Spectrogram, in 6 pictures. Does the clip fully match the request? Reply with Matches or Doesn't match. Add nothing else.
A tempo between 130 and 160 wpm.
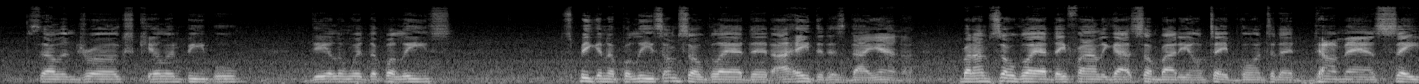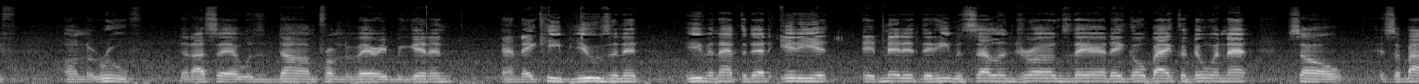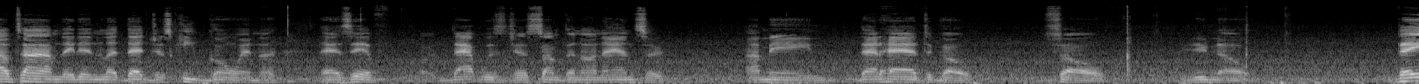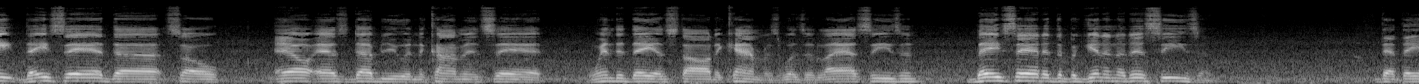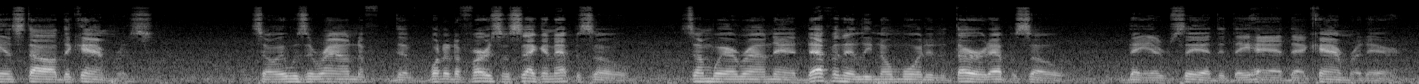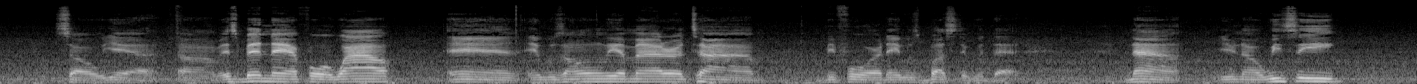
Matches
